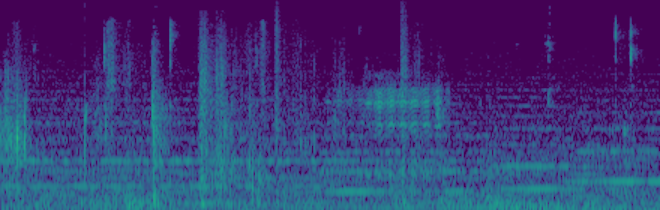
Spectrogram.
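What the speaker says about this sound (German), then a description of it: "Jetzt hat gerade einfach das Schaf Gras gefressen." Minecraft sheep bleating in a game, a few short, faint bleats over a low steady background with light tapping footsteps.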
